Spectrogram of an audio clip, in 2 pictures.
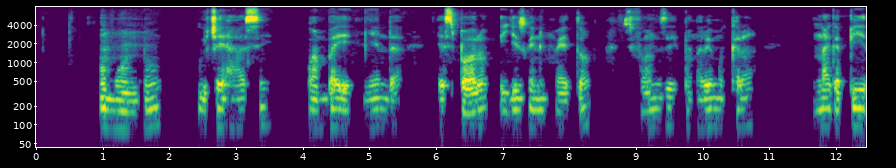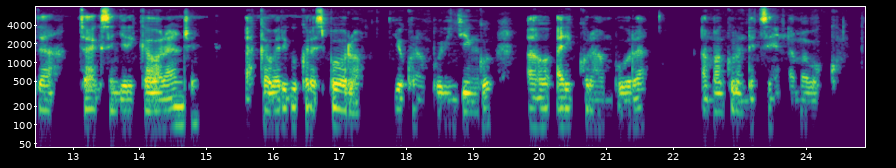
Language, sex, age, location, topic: Kinyarwanda, male, 18-24, Huye, health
